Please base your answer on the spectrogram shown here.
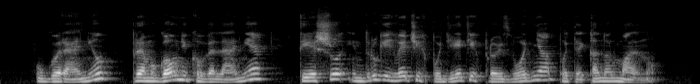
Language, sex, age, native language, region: Slovenian, male, 18-29, Slovenian, Drava region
